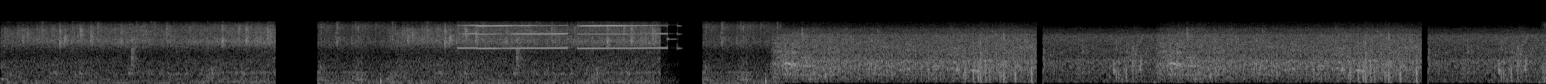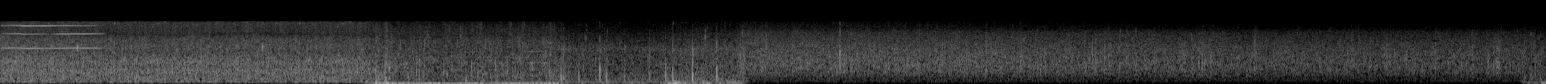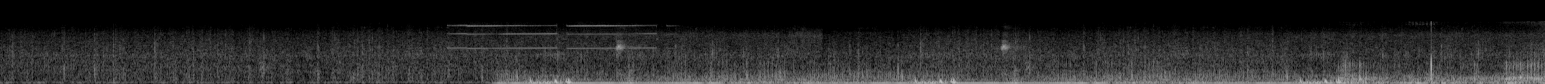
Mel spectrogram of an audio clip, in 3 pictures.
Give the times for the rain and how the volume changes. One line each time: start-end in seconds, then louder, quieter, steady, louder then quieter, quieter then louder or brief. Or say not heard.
0.0-46.3 quieter.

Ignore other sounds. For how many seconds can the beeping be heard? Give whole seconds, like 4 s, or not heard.
6 s.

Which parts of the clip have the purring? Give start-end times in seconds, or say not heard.
35.8-46.3.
